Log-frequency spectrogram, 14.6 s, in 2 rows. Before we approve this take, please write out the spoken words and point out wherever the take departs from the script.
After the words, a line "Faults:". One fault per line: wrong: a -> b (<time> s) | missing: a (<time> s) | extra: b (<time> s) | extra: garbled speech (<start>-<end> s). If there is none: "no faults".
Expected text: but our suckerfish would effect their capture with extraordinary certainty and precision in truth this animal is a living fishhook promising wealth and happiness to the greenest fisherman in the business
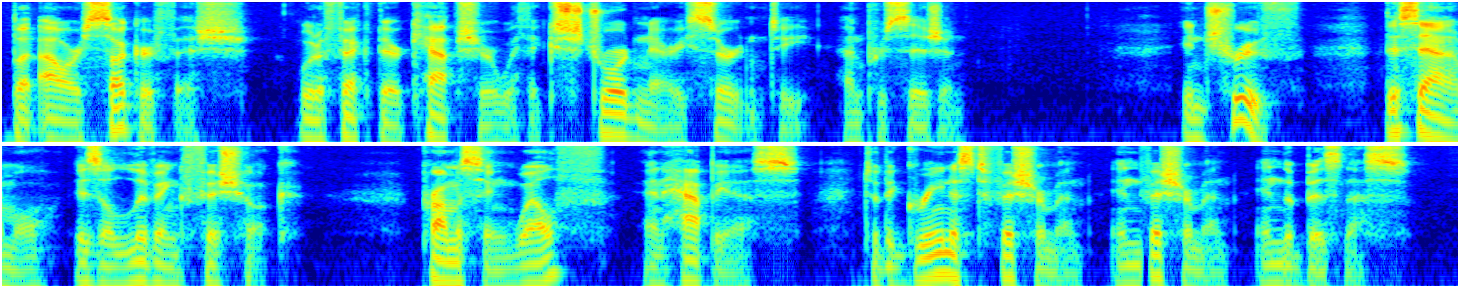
but our suckerfish would effect their capture with extraordinary certainty and precision in truth this animal is a living fishhook promising wealth and happiness to the greenest fisherman in fisherman in the business
Faults:
extra: fisherman in (13.0 s)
